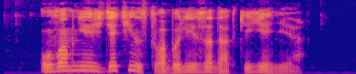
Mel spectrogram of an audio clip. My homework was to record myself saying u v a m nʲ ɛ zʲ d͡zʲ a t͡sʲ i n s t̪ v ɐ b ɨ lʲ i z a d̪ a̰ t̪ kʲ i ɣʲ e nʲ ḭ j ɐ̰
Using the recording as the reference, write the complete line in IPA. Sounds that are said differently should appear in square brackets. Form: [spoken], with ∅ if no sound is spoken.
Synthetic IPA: u v a m nʲ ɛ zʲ d͡zʲ a t͡sʲ i n s t̪ v ɐ b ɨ lʲ i z a d̪ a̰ t̪ kʲ i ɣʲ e nʲ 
